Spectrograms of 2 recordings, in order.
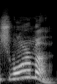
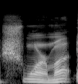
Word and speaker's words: shawarma: And that's why I'm thinking I have that shawarma. – And I learned that I'm saying it wrong. Shawarma. It's shawarma.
